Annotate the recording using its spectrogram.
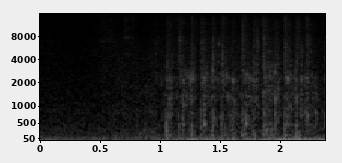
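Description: Metal screw cap being turned on a small glass ink bottle: faint, quick scratchy ticking that starts about a second in.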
